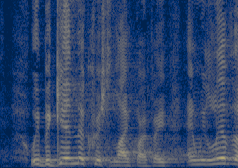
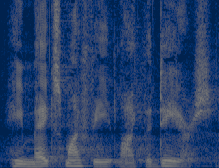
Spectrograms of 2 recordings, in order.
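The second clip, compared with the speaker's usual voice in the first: soft whisper; 7 semitones lower, 8 dB quieter, slower than usual. Pretend. Closing verse read softly.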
